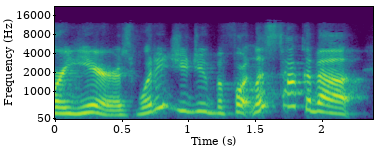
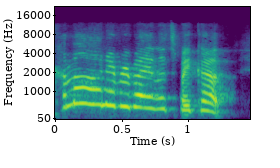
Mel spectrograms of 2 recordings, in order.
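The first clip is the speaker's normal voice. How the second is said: much higher, energetic rallying cry; high-energy wake-up call; much faster than usual. Acted. Energetic host waking people up, high-energy wake-up call. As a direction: rouse everybody with a very high-pitched call. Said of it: "bring the energy, wake people up".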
